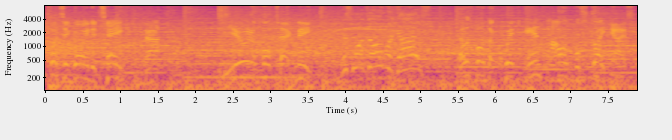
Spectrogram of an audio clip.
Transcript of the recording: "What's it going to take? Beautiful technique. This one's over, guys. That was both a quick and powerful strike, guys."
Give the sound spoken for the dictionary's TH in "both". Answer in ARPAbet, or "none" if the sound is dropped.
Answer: TH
